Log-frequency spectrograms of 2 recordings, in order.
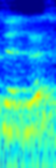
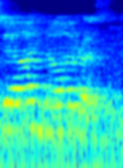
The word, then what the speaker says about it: generous: So the word generous, for example, so here you are stressing, you are, if you spell this word, we have 3 syllables, generous. So here we have 3 syllables and we are, if it happens to be ending with Y or any consonant, we are stressing syllable number 1.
